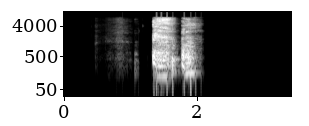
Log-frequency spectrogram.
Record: cough_length: 3.4 s
cough_amplitude: 28939
cough_signal_mean_std_ratio: 0.32
survey_phase: alpha (2021-03-01 to 2021-08-12)
age: 45-64
gender: Male
wearing_mask: 'No'
symptom_fatigue: true
symptom_onset: 2 days
smoker_status: Ex-smoker
respiratory_condition_asthma: false
respiratory_condition_other: false
recruitment_source: Test and Trace
submission_delay: 2 days
covid_test_result: Positive
covid_test_method: RT-qPCR
covid_ct_value: 27.8
covid_ct_gene: N gene
covid_ct_mean: 28.3
covid_viral_load: 530 copies/ml
covid_viral_load_category: Minimal viral load (< 10K copies/ml)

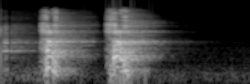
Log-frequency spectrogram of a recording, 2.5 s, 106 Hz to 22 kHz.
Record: exhalation_length: 2.5 s
exhalation_amplitude: 27766
exhalation_signal_mean_std_ratio: 0.4
survey_phase: beta (2021-08-13 to 2022-03-07)
age: 65+
gender: Female
wearing_mask: 'No'
symptom_abdominal_pain: true
smoker_status: Never smoked
respiratory_condition_asthma: false
respiratory_condition_other: false
recruitment_source: REACT
submission_delay: 3 days
covid_test_result: Negative
covid_test_method: RT-qPCR
influenza_a_test_result: Negative
influenza_b_test_result: Negative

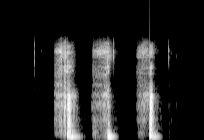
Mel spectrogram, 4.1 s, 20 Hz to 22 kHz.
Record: exhalation_length: 4.1 s
exhalation_amplitude: 31152
exhalation_signal_mean_std_ratio: 0.29
survey_phase: beta (2021-08-13 to 2022-03-07)
age: 18-44
gender: Male
wearing_mask: 'No'
symptom_none: true
smoker_status: Never smoked
respiratory_condition_asthma: false
respiratory_condition_other: false
recruitment_source: REACT
submission_delay: 1 day
covid_test_result: Negative
covid_test_method: RT-qPCR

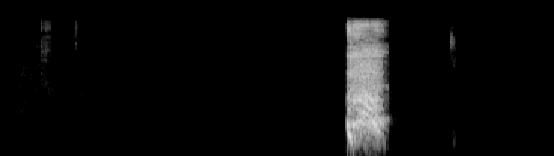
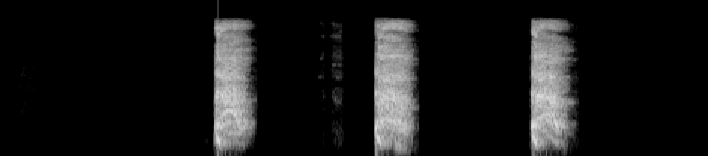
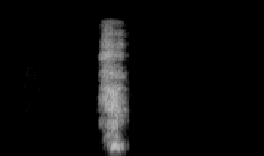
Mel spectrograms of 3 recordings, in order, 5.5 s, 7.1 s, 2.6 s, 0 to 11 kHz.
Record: cough_length: 5.5 s
cough_amplitude: 31479
cough_signal_mean_std_ratio: 0.2
three_cough_length: 7.1 s
three_cough_amplitude: 32768
three_cough_signal_mean_std_ratio: 0.3
exhalation_length: 2.6 s
exhalation_amplitude: 13555
exhalation_signal_mean_std_ratio: 0.22
survey_phase: beta (2021-08-13 to 2022-03-07)
age: 45-64
gender: Male
wearing_mask: 'No'
symptom_none: true
smoker_status: Ex-smoker
respiratory_condition_asthma: false
respiratory_condition_other: false
recruitment_source: REACT
submission_delay: 2 days
covid_test_result: Negative
covid_test_method: RT-qPCR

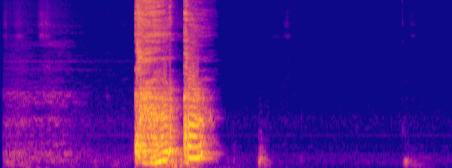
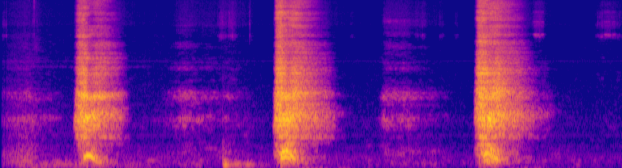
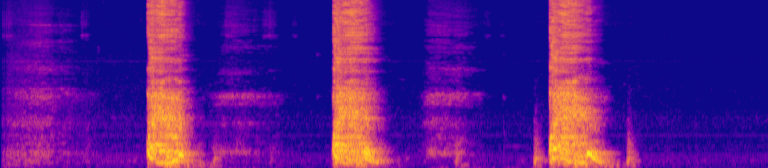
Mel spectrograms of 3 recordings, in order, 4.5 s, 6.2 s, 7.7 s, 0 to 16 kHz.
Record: cough_length: 4.5 s
cough_amplitude: 32768
cough_signal_mean_std_ratio: 0.32
exhalation_length: 6.2 s
exhalation_amplitude: 32768
exhalation_signal_mean_std_ratio: 0.35
three_cough_length: 7.7 s
three_cough_amplitude: 32768
three_cough_signal_mean_std_ratio: 0.37
survey_phase: alpha (2021-03-01 to 2021-08-12)
age: 45-64
gender: Female
wearing_mask: 'No'
symptom_diarrhoea: true
smoker_status: Never smoked
respiratory_condition_asthma: false
respiratory_condition_other: false
recruitment_source: REACT
submission_delay: 1 day
covid_test_result: Negative
covid_test_method: RT-qPCR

